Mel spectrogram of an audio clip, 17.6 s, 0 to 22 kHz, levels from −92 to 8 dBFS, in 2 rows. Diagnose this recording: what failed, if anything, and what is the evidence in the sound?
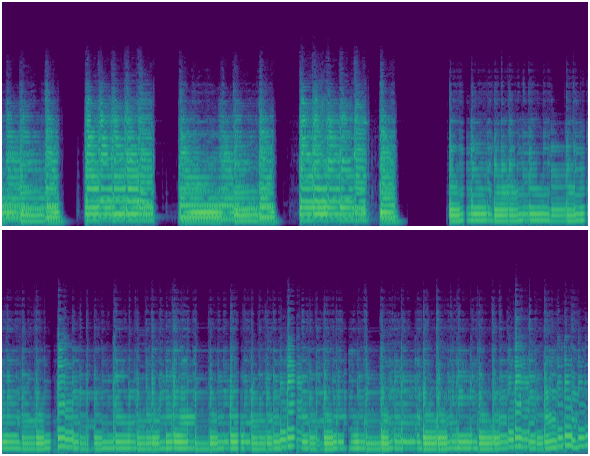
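Network stage, burst of packet loss. At 6.91, 8.71, 9.49, 12.31, 13.15 and 13.93 s, the receiver stretches the last sound and fades it for about 60 ms, then jumps ahead, with 60 ms of audio simply skipped.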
